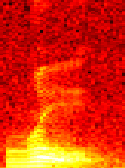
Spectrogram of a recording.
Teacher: For the 'L' you bring the tongue up, but you're also engaging the muscles of the back of the tongue here, to create that dark deep sound of the dark L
